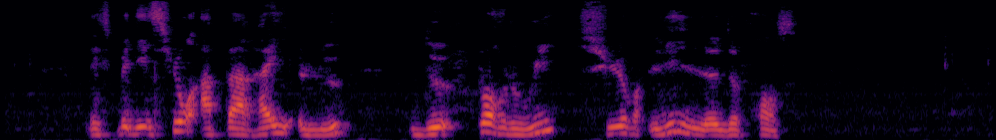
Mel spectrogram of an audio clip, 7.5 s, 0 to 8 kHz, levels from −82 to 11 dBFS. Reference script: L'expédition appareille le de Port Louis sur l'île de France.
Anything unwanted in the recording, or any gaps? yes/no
no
